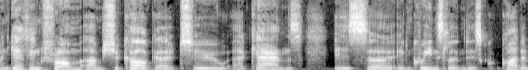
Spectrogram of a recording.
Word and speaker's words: Cairns: He's just come back from Australia to the Australian Tourism Exchange in what I used to pronounce as Cairns, but I believe you pronounce it Cairns.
